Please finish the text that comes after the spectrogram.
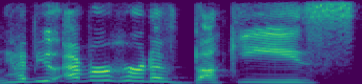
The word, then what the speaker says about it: Buc-ee's: how, so they go to a place called Buc-ee's for chicken. Now, I looked this up. This is not a real place, but there is a thing. Have you ever heard of Buc-ee's, like, in the United States?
